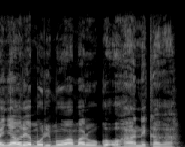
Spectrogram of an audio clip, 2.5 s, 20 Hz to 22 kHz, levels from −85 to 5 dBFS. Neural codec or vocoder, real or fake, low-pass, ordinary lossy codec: none; real; 19.8 kHz; none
